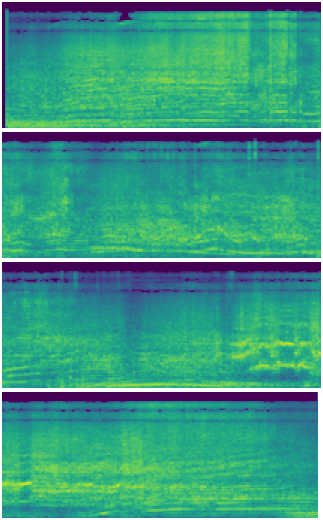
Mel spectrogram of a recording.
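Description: Drift cars sliding through a corner at full throttle: engines revving up and down again and again, with tyre squeal and the rush of spinning tyres.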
